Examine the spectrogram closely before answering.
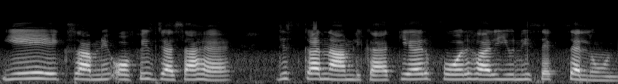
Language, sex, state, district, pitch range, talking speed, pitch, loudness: Hindi, female, Punjab, Pathankot, 220-250 Hz, 155 wpm, 235 Hz, -16 LUFS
